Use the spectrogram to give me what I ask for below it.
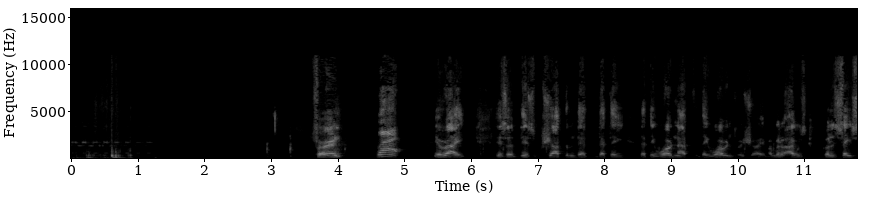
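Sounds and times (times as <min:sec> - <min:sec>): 
electronic phone tone: 0:00.0 - 0:01.3
speech: 0:03.7 - 0:11.7.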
